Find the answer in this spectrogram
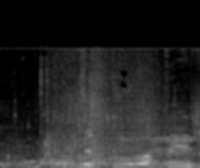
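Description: A splash of water about half a second in, then a voice begins singing with a rising, wavering pitch.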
